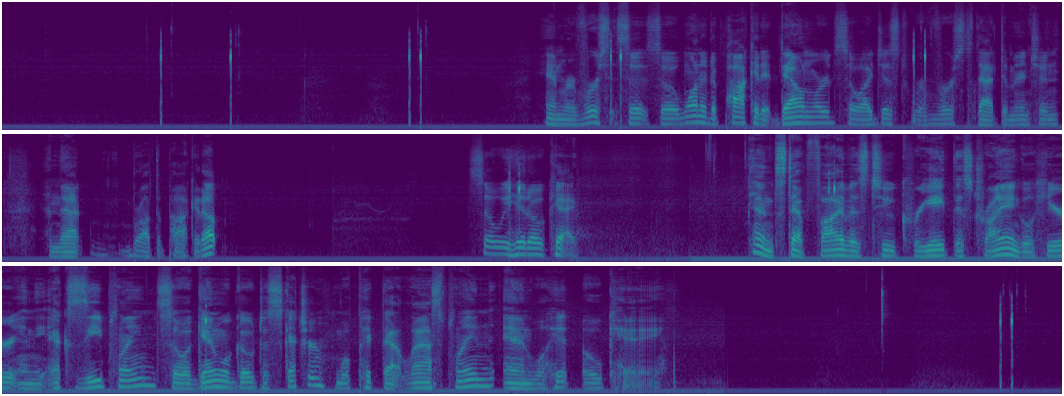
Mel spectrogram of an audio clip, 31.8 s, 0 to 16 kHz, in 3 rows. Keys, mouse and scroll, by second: 2.4 middle click, 2.5 right click, 4.2 click, 6.3 click, 9.3 click, 13.2 scroll, 13.4 scroll down 3, 13.7-14.4 scroll up 4, 14.4-15.3 scroll, 15.9 click, 19.0 click, 23.4 click, 28.4 click, 31.3 click, 31.5 click.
